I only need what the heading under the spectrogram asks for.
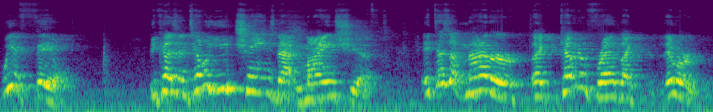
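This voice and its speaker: A man delivers a punchy motivational seminar to a live audience, hammering points home by repeating them. His voice sits high and leaps around animatedly. It is captured from across a reverberant room, with a faint hiss of background noise. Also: unhurried. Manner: energetic and emphatic, repeats phrases and tags lines with "right?". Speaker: motivational event speaker. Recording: echoey room, far from mic, faint noise.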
